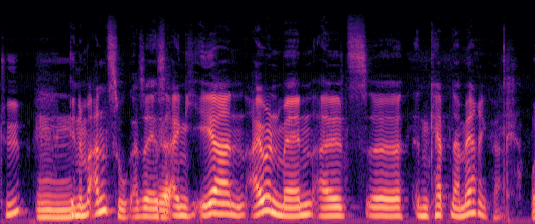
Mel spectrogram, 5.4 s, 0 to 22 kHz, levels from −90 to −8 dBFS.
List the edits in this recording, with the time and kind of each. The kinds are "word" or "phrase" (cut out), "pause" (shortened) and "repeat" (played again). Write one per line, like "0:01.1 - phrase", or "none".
0:04.1 - pause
